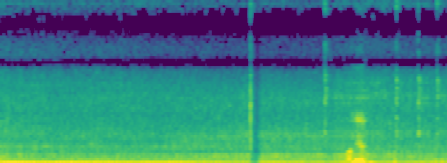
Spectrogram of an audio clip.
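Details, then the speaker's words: Medical suction machine after power switch replacement, lamp lit on plugging in: low steady motor drone as it builds pressure, working properly; brief background noises. "pagsaksak na ilaw na pagka nagkakaroon ng pressure Ibig sabihin maganda Okay yan gumagana ng maayos"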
